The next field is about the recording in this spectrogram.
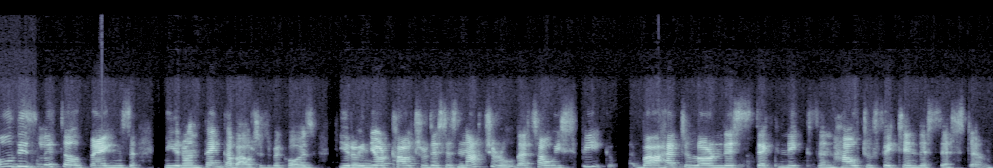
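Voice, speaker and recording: At a moderate pace, a woman with an Italian accent speaks in a fairly high pitch with ordinary variation. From Italy. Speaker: doctor. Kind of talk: interview.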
